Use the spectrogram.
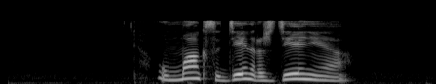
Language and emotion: Russian, positive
